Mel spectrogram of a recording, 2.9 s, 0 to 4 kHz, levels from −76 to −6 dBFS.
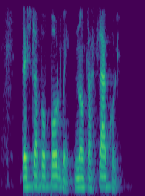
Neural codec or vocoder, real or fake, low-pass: none; real; 3.6 kHz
